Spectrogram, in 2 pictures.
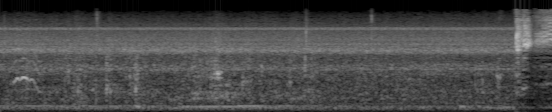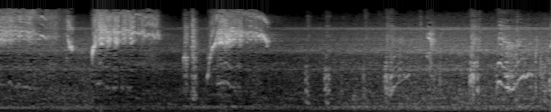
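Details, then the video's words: Baby monkey crying while left alone by its mother: faint high squeals early on, then a cluster of loud, shrill, hissing screeches with sharp rising sweeps around the middle, followed by softer scattered whimpers. "Pity, cute baby monkey crying. why did Mommy Monkey keep baby crying alone"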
